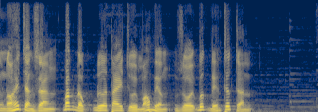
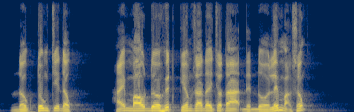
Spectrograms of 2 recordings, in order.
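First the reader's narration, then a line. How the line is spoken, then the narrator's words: Loud shout. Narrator (Vietnamese): Bắc Độc quát lớn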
